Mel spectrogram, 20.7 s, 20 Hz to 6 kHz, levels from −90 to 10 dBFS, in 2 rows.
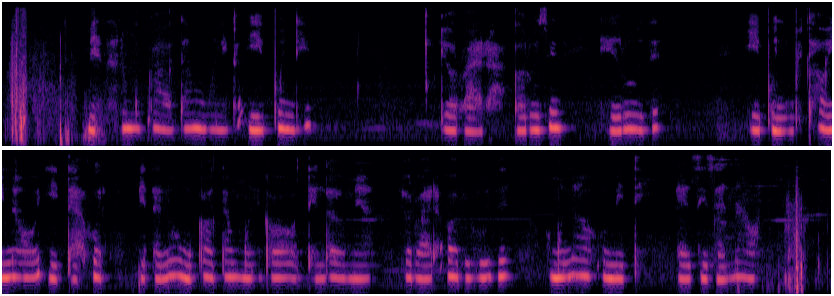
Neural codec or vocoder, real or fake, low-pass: none; real; 5.4 kHz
